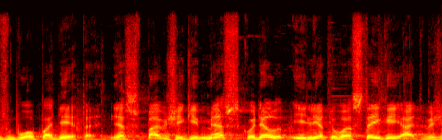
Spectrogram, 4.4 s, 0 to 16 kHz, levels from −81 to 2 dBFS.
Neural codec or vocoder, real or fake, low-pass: none; real; 14.4 kHz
